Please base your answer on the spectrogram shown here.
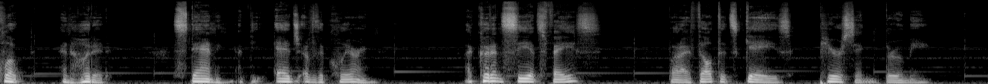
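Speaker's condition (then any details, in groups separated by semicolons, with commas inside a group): No condition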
